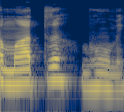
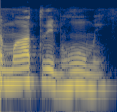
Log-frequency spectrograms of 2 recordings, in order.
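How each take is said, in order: First: "मातृभूमि" as maatr-bhoomi, no clear i; corrected vowel. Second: "मातृभूमि" as maatri-bhoomi; wrong vowel. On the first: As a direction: keep tr short in "मातृभूमि". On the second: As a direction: put an i after tr in "मातृभूमि". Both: Shown as a demonstration. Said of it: "तो हो जाएगा आपका".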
